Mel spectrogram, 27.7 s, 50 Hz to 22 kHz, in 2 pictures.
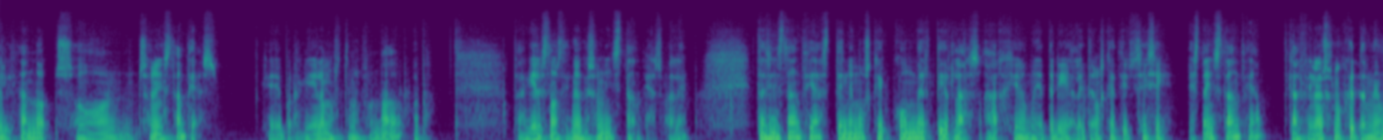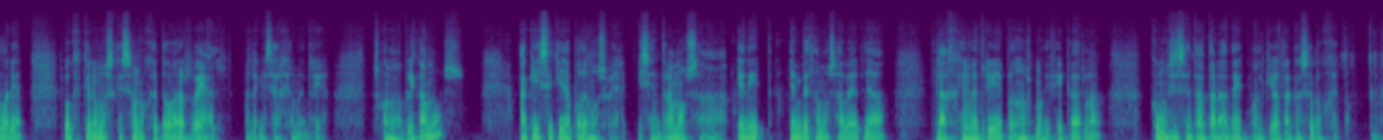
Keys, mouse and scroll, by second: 8.9-9.7 scroll up 4, 9.7-18.2 middle drag, 18.2 click, 18.9-19.3 scroll down 4, 19.3-20.6 middle drag, 20.6 Tab, 21.2-22.3 scroll up 13, 22.3 middle click, 23.1-24.2 scroll down 12, 24.2 middle click, 24.8 Tab, 25.2-26.0 shift+middle drag, 26.0-26.7 scroll down 3, 26.7 KP_7.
